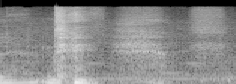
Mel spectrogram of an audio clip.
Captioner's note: giggles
